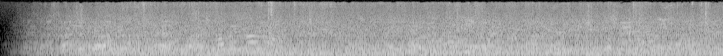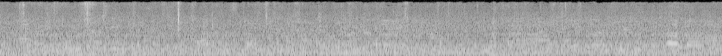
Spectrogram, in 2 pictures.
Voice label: Crowd in an open area talking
